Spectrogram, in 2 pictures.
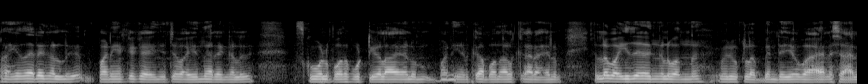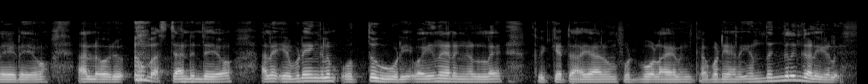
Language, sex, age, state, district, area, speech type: Malayalam, male, 30-45, Kerala, Kasaragod, rural, spontaneous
